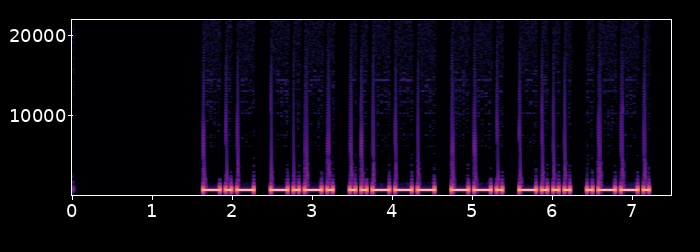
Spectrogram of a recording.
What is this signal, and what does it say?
Morse code, heard as a keyed tone, about 18 wpm, 700 Hz. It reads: KC2GBP
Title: Speed Racing - USA 2x3 Call Signs 17wpm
